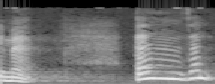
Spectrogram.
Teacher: أدي نون وبعدها زين، برضو زين من حروف الإخفاء، هنا تغن لازم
